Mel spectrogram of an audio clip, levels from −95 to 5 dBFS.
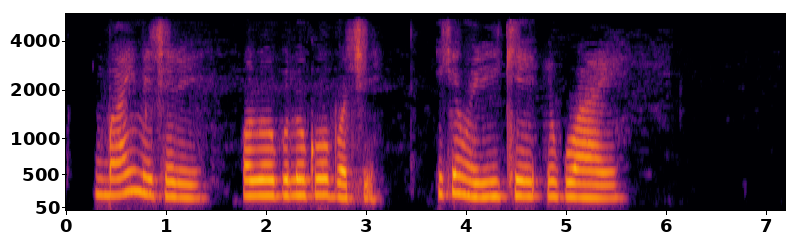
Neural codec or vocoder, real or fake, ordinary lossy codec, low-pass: none; real; AAC, 24 kbps; 5.4 kHz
